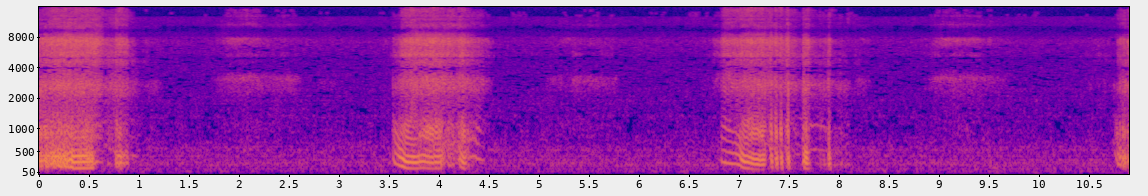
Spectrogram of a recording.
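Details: Butters, a little female cat, asleep after her energy bursts, gives big snores: three rough, rasping breaths about every three and a half seconds, each lasting about a second, with quiet pauses between them.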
